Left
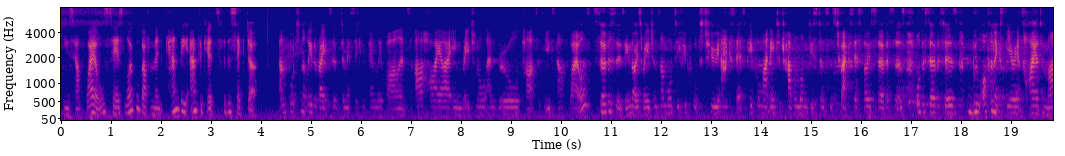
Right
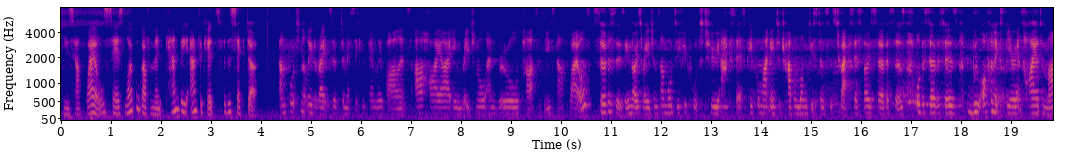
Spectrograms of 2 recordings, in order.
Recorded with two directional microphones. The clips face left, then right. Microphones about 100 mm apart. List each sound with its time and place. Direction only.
0.0 s a woman's voice: 35° right (ahead or behind)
